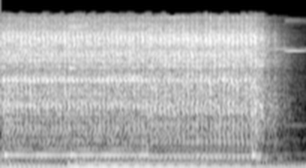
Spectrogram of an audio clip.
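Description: Xiaomi Mi portable electric air compressor running as it inflates a scooter tyre, a loud, steady mechanical buzz with a hum under it. It cuts off suddenly shortly before the end: the compressor stops itself on reaching the set pressure.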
